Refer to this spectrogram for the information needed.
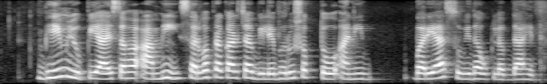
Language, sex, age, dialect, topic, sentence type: Marathi, female, 25-30, Varhadi, banking, statement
